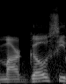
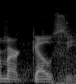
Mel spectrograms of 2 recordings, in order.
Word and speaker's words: Margosi: I actually had a chance to meet, well, when I interviewed him, I was like, is it Margos or Margosi? He said Margosi.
